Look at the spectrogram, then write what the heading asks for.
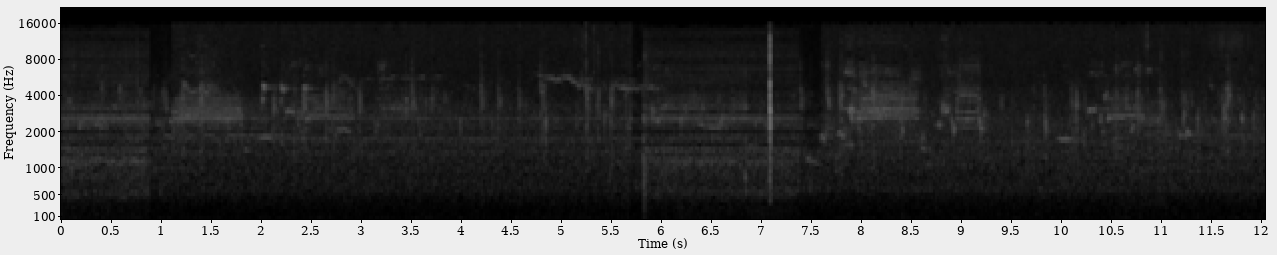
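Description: Small birds chirping and calling, many short high calls and brief trills overlapping. There is one sharp click about seven seconds in.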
